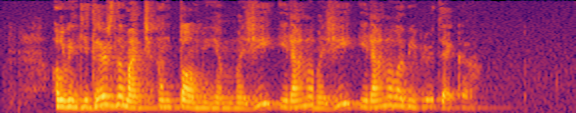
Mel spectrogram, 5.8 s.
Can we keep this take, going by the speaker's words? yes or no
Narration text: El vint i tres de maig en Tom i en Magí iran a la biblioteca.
no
